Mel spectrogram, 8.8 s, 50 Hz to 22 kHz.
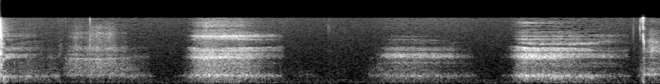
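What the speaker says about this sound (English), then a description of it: "stay here, still ujjayi breathing for about 5 breaths" Slow, audible ujjayi breaths during a seated yoga twist pose, each a long hissing inhale or exhale in a steady rhythm, close and quiet, with no talking.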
